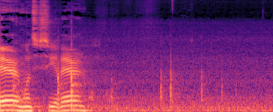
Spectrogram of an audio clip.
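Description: A small glass vial is set down on a wooden table with a light clink.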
